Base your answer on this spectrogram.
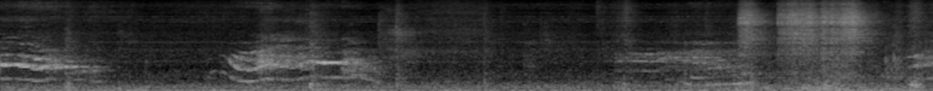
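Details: Domestic cat making a few wavering, strained meows, faint and partly masked by rustling and bursts of hiss-like noise.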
